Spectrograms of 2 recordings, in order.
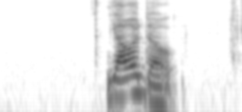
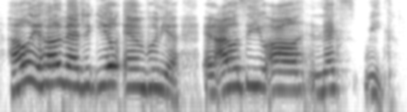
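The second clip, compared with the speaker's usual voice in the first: excited sign-off; 5 semitones higher, 6 dB louder than usual. Real, not acted. Loud sign-off to viewers.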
